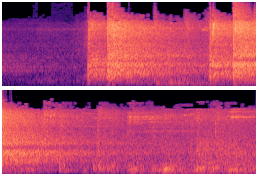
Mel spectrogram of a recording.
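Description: Squash ball being hit during a rally, racquet and wall strikes sounding as sharp smacks that echo around the court. The first loud hit comes about a second in and two more follow close together about two seconds in, with lighter knocks after.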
